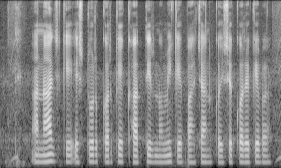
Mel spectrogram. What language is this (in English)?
Bhojpuri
